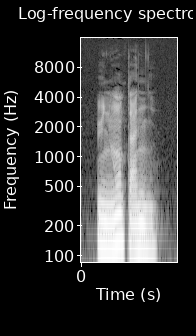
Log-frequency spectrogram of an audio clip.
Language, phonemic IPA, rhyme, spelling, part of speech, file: French, /mɔ̃.taɲ/, -aɲ, montagne, noun, Fr-montagne.ogg
- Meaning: 1. mountain 2. mountain (huge amount) 3. mountain (challenging task) 4. a very large, muscular man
